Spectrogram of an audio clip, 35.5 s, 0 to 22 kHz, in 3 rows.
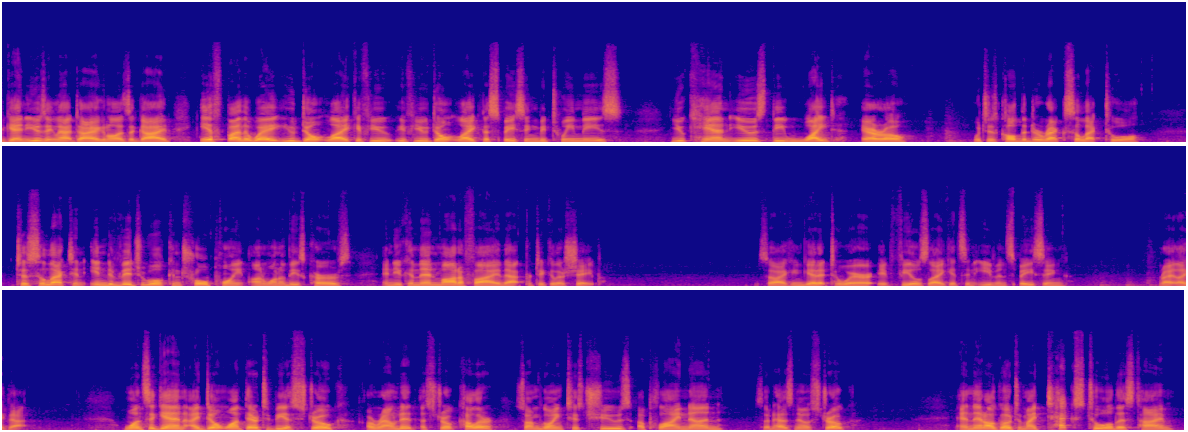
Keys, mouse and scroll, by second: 11.4 click, 14.0 click, 16.1 click, 22.4 click, 30.7 click.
